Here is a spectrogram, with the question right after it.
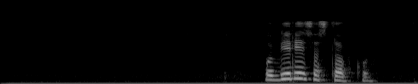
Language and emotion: Russian, neutral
